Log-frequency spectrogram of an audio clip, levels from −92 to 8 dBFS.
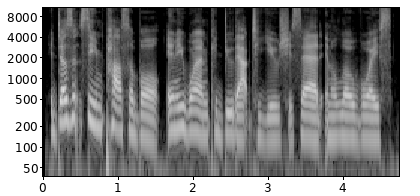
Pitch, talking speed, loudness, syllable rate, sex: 155 Hz, 215 wpm, -20 LUFS, 5.0 syllables/s, female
